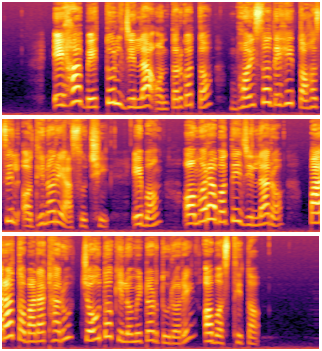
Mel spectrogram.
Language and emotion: Odia, neutral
